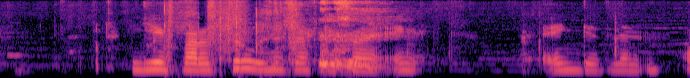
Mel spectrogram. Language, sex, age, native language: Icelandic, male, 12, Icelandic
